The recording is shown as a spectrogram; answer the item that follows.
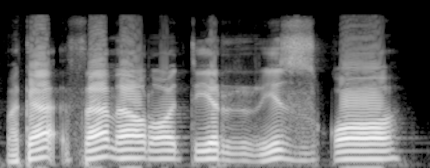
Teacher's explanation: idgham masuk artinya memasukkan bila gunah tanpa disertai dengan gunah sehingga hanya masuk saja tanwinnya kepada huruf ro tapi tidak ditahan dengan gunah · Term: Idgham bila ghunah, idgham bila gunnah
